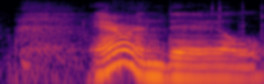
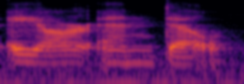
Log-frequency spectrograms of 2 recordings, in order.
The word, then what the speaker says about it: Arendal: Arendal is pronounced as A-R-N-Del. The emphasis is on the first syllable, with air sounding like the word for the atmosphere, followed by a short N sound, and ending with Dell, like in Dell Computer.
